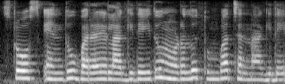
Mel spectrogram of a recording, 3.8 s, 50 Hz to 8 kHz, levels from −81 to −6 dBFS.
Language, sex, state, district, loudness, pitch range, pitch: Kannada, female, Karnataka, Dharwad, -17 LUFS, 225-260 Hz, 235 Hz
